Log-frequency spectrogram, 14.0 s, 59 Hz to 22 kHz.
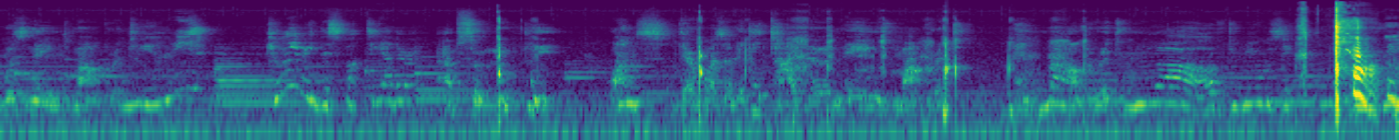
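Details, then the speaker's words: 8-day-old newborn with hiccups: a small, sharp sneeze bursts out at the end over soft talk and background music. "bless you."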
